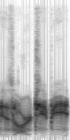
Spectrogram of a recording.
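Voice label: "is RTB", English; DCS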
